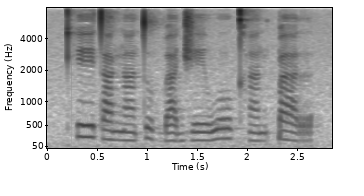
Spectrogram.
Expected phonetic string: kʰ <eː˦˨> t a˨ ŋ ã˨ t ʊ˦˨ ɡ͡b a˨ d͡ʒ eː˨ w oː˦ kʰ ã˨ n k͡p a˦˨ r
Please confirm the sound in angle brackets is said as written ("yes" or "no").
no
